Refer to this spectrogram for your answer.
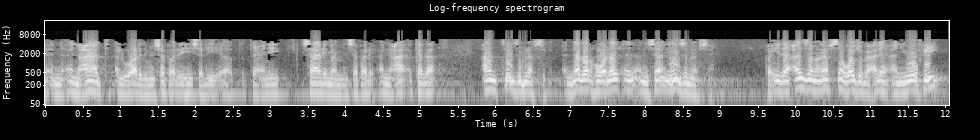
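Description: A man with teaches a Quran commentary class at a quick clip, raising questions and answering them himself. His voice is deeply gravelly and husky. The recording is dull and lo-fi, with long reverb from a large hall. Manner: explains step by step, asks and answers his own questions.

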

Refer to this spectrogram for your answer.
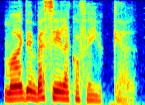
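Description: A woman doing a calm, brave young friend. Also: lowish voice, gravelly, no echo, clean studio sound. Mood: hushed.

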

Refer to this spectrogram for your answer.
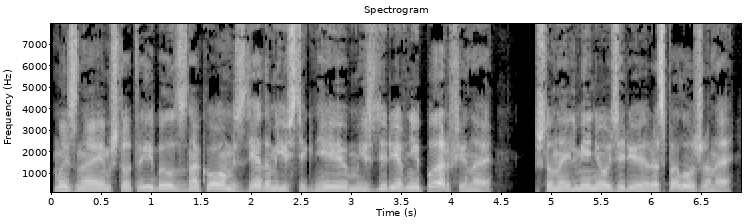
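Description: Man doing a cold, bassy henchman. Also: normal speed, no room sound, studio quality, natural voice. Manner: bass, calm, indifferent interrogation.

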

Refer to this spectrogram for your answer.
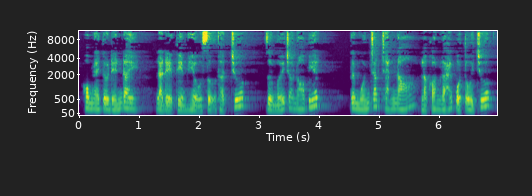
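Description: A woman's voice: on the low side, fairly quick, warm tone, husky. A woman voicing an older mother who speaks in a choked, sobbing way, in a storybook reading. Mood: earnest. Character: older birth mother, weeping and remorseful.

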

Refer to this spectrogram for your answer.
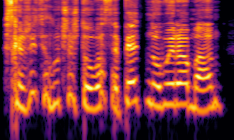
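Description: Man putting on a shrill pleading prosecutor's wife. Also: a little fast, a little mellow, no echo, clean studio sound. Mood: eager. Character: miserly lovestruck middle-aged prosecutor's wife.

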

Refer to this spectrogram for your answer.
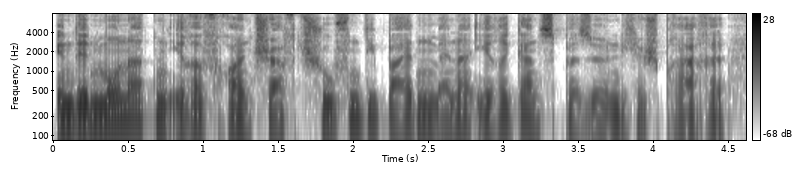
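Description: A man narrating a literary audiobook in a calm, measured way. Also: mid-range voice, no room sound, clean studio sound.

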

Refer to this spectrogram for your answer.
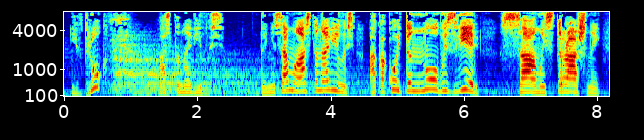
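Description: Expressive woman reading a children's tale. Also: high voice. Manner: expressive, slow storytelling. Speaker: audiobook narrator. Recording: dull dry recording with faint music.

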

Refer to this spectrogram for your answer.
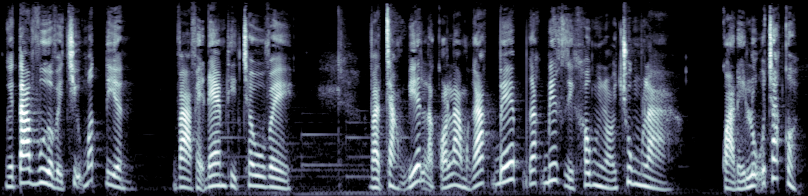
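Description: A woman's voice: medium pitch, very animated, brisk, soft background music. Chatty young Hanoi woman telling ghost stories. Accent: Hanoi Vietnamese. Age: young adult. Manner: chatty, addresses listeners directly. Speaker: storyteller. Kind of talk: ghost story narration.

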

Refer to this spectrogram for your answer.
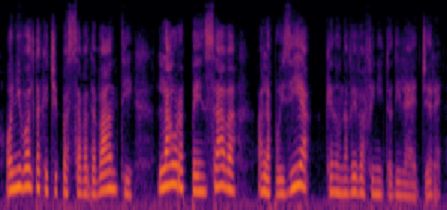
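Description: A woman reading a novel aloud in a slow, calm, expressive way. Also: mid-range voice, no room sound, dull audio. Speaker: audiobook reader. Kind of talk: scripted narration.

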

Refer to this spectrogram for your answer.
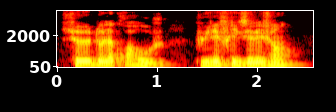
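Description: A man's voice: medium pitch, fairly even intonation, moderate pace, a little mellow, pitched above the performer's own voice, close to an everyday voice. A man voicing a frightened, weepy middle-aged housemaid who wails and pleads. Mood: weary. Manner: wailing, plaintive.

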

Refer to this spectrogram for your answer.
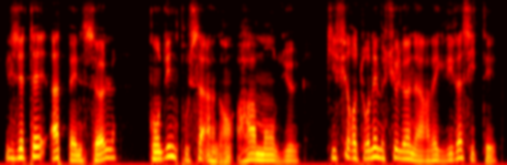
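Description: A man narrating a story as an audiobook reader, in a measured literary reading. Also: mid-range voice, sing-song, dry recording, studio quality. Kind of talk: scripted narration.

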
